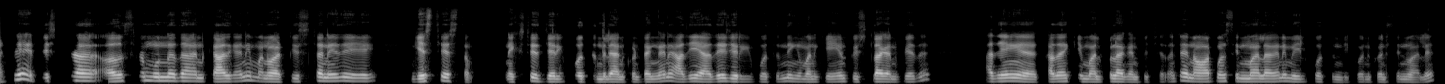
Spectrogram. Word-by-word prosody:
అంటే 230 +2 +1 0.2
ట్విస్ట్ 155 +4 -6 0.4
అవసరం 160 +5 0
ఉన్నదా? 165 -1 +3
అని 150 - -3
కాదు 135 +1 +7
గాని. 160 +6 -2
మనం 140 - -1
ఆ - - +3
ట్విస్ట్ 140 +3 -10
అనేది 160 +1 +2 0.7
గెస్ 140 - +5
చేస్తాం. 160 -2 -1 0.4
నెక్స్ట్ 120 - -6
ఇది 145 -4 +1
జరిగిపోతుందిలే 125 -1 0
అనుకుంటాం 125 +1 -3
గానీ, 160 +3 0
అది 140 +4 -2 0.2
అదే 140 +4 +2
జరిగిపోతుంది. 125 +2 -5
ఇంగా 135 -3 -7
మనకేం 125 +2 -5
ట్విస్ట్‌లాగా 125 +1 +2
అనిపియదు. 125 - -8 0.7
అదే 145 +2 +3 0.4
కథకి 140 +3 0
మలుపులాగా 125 +1 +1
అనిపించదు. 115 - -13
అంటే 175 +6 -2
నార్మల్ 135 +3 +1
సినిమా 140 -1 0
లాగానే 135 +3 +1
మిగిలిపోతుంది 125 -3 -9
కొన్ని 120 0 -13
కొన్ని 115 -2 -10
సినిమాలు. 115 -3 -7
135 Hz, 155 wpm, -24 LUFS, 125-150 Hz, 0.7 s, కాదు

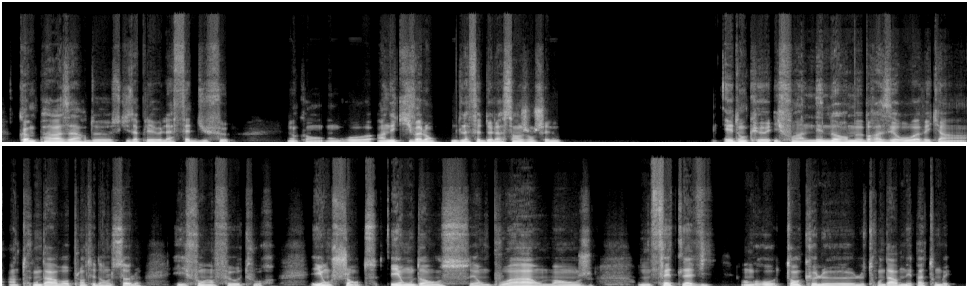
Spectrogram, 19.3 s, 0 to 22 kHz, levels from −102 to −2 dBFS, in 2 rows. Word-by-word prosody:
comme 145 -1 +6
par 120 -6 +1
hasard, 110 +5 +2
de 90 -5 -2
ce 85 - -14
qu'ils 95 - -5
appelaient 100 +3 -1
eux 95 - +1
la 80 -1 -3
fête 105 +5 -2
du 95 0 -8
feu. - - -5 0.6
Donc 90 -2 -5
en 75 -2 -6
en 85 - -5
gros, 90 +3 -1
heu, - - -5
un 105 -1 +2
équivalent 110 +1 +3
de 105 - -1
la 95 - +3
fête 95 +1 -1
de 95 - +3
la 90 -1 0
Saint-Jean 90 -1 -1
chez - - -3
nous. - - -4 1.6
Et 110 - +6
donc 100 -1 0
heu, 85 -1 +2
ils 110 - -2
font 100 - -3
un 80 +1 -2
énorme 105 -3 +5
braséro 95 +3 +2
avec 85 -4 -1
un 70 -4 -5
un - - -4
tronc 105 - -1
d'arbre 105 -3 +3
planté 95 - -4
dans 85 -1 -4
le 80 - -4
sol 125 +9 -1 0.3
et - - -5
ils 85 - -4
font 95 +3 0
un - - -1
feu 95 +2 -5
autour, 85 - -6 0.3
et 110 - +5
on 90 -2 +3
chante - - -2
et 125 - +7
on 105 -1 +5
danse 115 +5 0
et 95 - -1
on 85 -3 -3
boit, 85 +3 +2
on 80 - -2
mange, 95 +5 -3 0.5
on 95 -4 -2
fête 120 +6 +2
la 95 -4 +5
vie 80 - -8 0.3
en 95 - 0
gros, 120 +9 0
tant 130 -1 +5
que 120 -1 0
le 95 -3 +2
le 90 0 -3
tronc 95 - -3
d'arbre 115 +2 +3
n'est 95 - +1
pas 100 - -1
tombé. 95 -4 -3
95 Hz, 235 wpm, -22 LUFS, 90-105 Hz, 1.6 s, et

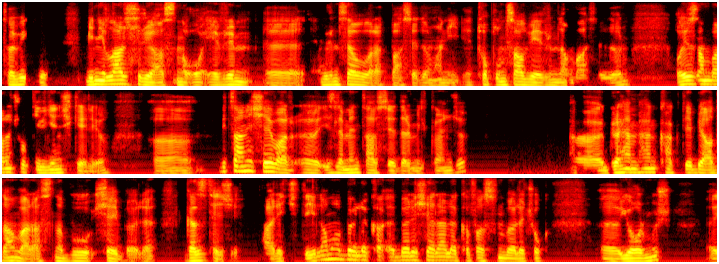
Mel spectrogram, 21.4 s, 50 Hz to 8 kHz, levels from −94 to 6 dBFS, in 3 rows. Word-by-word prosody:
Tabii 110 +2 +3
ki. 90 -5 -7 0.4
1.000 115 +3 +5
yıllar 135 +2 +7
sürüyor 110 -7 +3
aslında 95 +1 +3
o 100 0 -1
evrim, 105 +2 +1
eee, 90 -1 -3 0.2
evrimsel 110 +2 +2
olarak 95 -3 -1
bahsediyorum, 90 0 -4
hani, 90 -1 -5
eee, 95 +1 -13
toplumsal 110 0 +1
bir 100 - +4
evrimden 95 0 -1
bahsediyorum. 90 +4 -6 0.5
O - - +5
yüzden 135 0 +4
bana 130 0 +2
çok 130 -3 -6
ilginç 110 +2 +2
geliyor. 90 +1 -2 0.5
Eee, 90 - -5 0.6
bir 155 - -5
tane 170 0 +4
şey 155 -2 +6
var, 110 -6 +3
ııı, 105 -2 +1
izlemeni 110 +1 0
tavsiye 95 -4 -1
ederim 90 +1 -2
ilk 90 +2 -12
önce. 95 +1 -5 1.1
Eee, 95 -1 -1
Graham 120 +5 +3
Hancock 120 -4 -3
diye 120 -2 0
bir - - +5
adam 110 +2 +1
var. 90 -4 +4
Aslında 95 +2 -2
bu, 100 -1 0
şey, 90 -2 +1
böyle - - -5 0.3
gazeteci, 110 -6 +1 0.3
tarihçi 90 +3 -3
değil 110 +8 0
ama 165 0 -3
böyle 145 -3 +2
ka - - -4
eee, 120 +1 -5
böyle 135 0 +2
şeylerle 130 -3 0
kafasını 105 -2 -3
böyle 95 -1 +1
çok, - - -7 0.5
eee, 95 - -2
yormuş. 100 +5 +2 0.4
Eee, 95 - +1
105 Hz, 170 wpm, -22 LUFS, 95-120 Hz, 1.1 s, yıllar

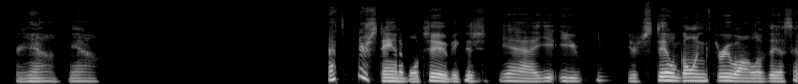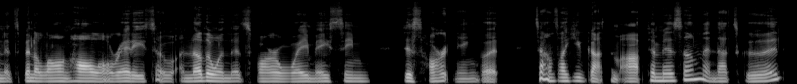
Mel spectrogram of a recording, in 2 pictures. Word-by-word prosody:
Yeah, 145 0 -4
yeah. 145 0 -8 2.3
That's 220 +4 +2
understandable, 155 - +3
too, 165 -2 +5
because, 140 +2 -3
yeah, 160 -3 -1
you 145 +3 -2
you 150 -3 -3 0.4
you're 150 +1 -4
still 185 +5 +5
going 165 -1 +3
through 170 -1 +3
all 145 -1 +2
of 140 -1 -1
this, 145 -1 -1
and 140 - -2
it's - - -10
been 155 -1 0
a 145 - +2
long 145 0 +1
haul 145 -1 +5
already, 140 0 +1
so 140 0 -7
another 155 +3 +3
one 145 -2 +1
that's 145 0 -6
far 140 0 -2
away 135 +1 0
may 140 +1 -2
seem 145 -1 -7 0.3
disheartening, 140 -2 -3
but 65 -2 -3 0.4
sounds 160 - +1
like 160 0 0
you've 165 -2 -4
got 145 - 0
some - - -8
optimism, 170 - +1
and 145 -10 -4
that's 145 -1 -5
good. 155 - -2
145 Hz, 160 wpm, -23 LUFS, 140-160 Hz, 2.3 s, too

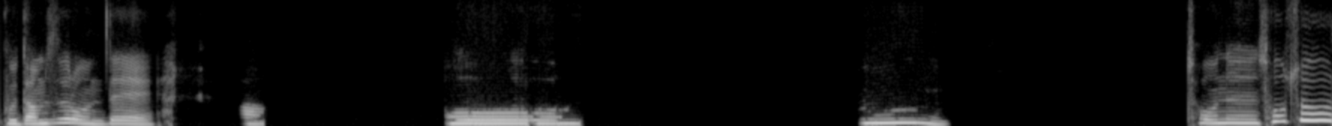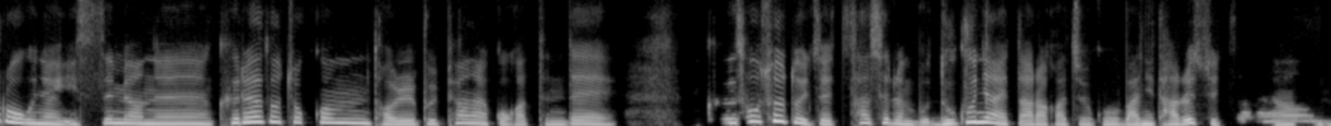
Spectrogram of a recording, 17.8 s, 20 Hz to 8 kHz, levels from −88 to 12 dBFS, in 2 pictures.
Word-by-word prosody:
부담스러운데 215 -3 +1 0.6
아. 195 -2 -4 1.2
어. 220 -1 +4 1.9
음. 250 -5 +3 1.6
저는 240 0 +1
소수로 360 - +3
그냥 220 -4 +1
있으면은 210 +1 -1
그래도 315 +5 +1
쪼끔 275 -4 -1
덜 195 -2 -1
불편할 220 +3 -3
것 190 - -5
같은데 185 +1 -4 0.6
그 250 0 -4
소수도 345 -1 +1
이제 200 -3 -1
사실은 240 -7 -3
뭐 155 -2 -4
누구냐에 245 +6 +3
따라 185 -1 -3
가지고 180 0 -5
많이 180 +2 +1
다를 195 +6 +1
수 220 - -7
있잖아요. 175 +1 -7
215 Hz, 205 characters per minute, -19 LUFS, 190-250 Hz, 1.9 s, 어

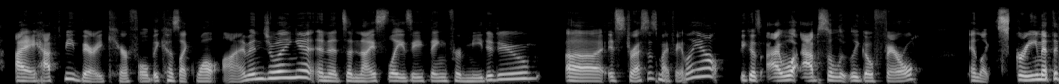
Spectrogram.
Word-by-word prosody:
I 165 -3 +6
have 165 +1 0
to - - -31
be 260 -1 -1
very 140 - +1
careful 145 +2 -5
because, 175 0 -4
like, 145 0 -4
while 145 -1 0
I'm 185 +7 -3
enjoying 285 +6 +3
it 320 -2 +2
and 180 -2 0
it's 155 +1 -3
a - - +2
nice, 155 +3 -1
lazy 165 -1 0
thing 165 -1 -3
for 165 +1 -4
me 150 +1 -5
to 205 - +1
do, 260 +6 -1 0.3
uh, 160 -3 +4
it 175 0 -4
stresses 180 - -2
my - - -2
family 305 +8 -4
out 380 0 0 0.2
because 195 -1 0
I 175 - +4
will 205 +2 +5
absolutely 175 0 +1
go 160 -2 +1
feral 160 +9 -1 0.5
and, - - -2
like, - - -6
scream 210 +1 +4
at - - +7
the 265 - +1
175 Hz, 220 wpm, -22 LUFS, 160-230 Hz, 0.5 s, at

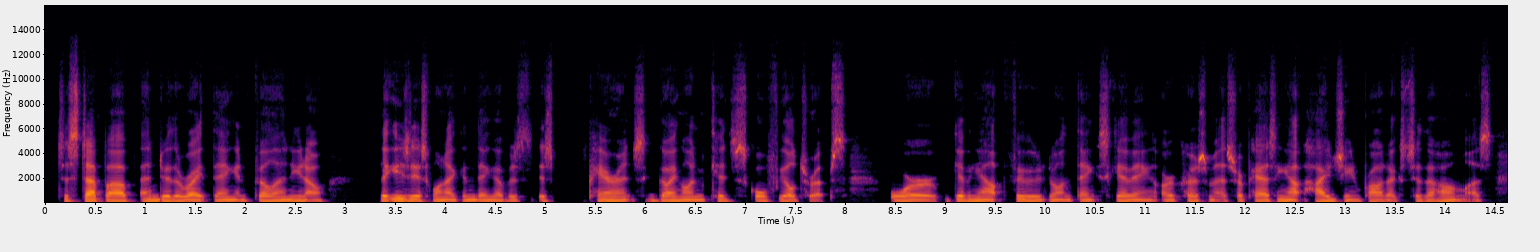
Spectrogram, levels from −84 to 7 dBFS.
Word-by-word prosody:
to 140 - -3
step 145 +1 +6
up 130 -1 +5
and 135 -2 +1
do 130 - +3
the 130 -1 +2
right 125 0 +2
thing 125 -2 +1
and 115 +1 -5
fill 130 -1 +2
in, 125 -1 +2
you 130 0 0
know, 115 +1 -1 0.6
the 135 - +4
easiest 140 -3 +3
one 130 -1 +2
I 120 0 +2
can 125 0 -1
think 125 0 0
of 125 0 -3
is 120 0 -7
is 125 +2 -4 0.3
parents 130 -3 0
going 135 -4 +2
on 125 0 +1
kids' 130 +1 -5
school 135 -1 0
field 125 -2 -1
trips, - - -3 0.4
or 125 -4 +1
giving 135 -2 +2
out 125 0 0
food 130 -3 0
on 120 -1 -1
Thanksgiving 120 -1 -2
or 120 0 -1
Christmas, 125 -2 -1
or 125 - 0
passing 130 +1 0
out 120 - +2
hygiene 125 -3 0
products 120 -3 -2
to 130 - -3
the 120 -1 -2
homeless. 125 -2 -2
125 Hz, 185 wpm, -25 LUFS, 125-135 Hz, 0.6 s, step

